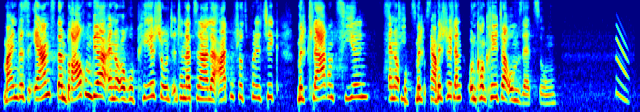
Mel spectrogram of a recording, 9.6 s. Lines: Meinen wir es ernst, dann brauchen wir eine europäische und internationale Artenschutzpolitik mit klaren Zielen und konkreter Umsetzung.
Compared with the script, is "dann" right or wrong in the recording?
right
